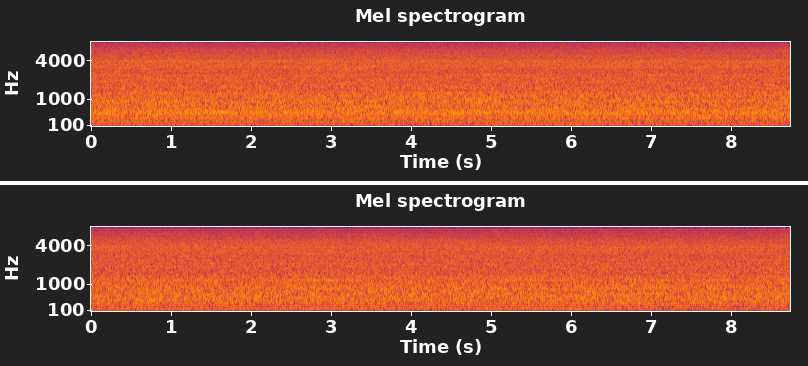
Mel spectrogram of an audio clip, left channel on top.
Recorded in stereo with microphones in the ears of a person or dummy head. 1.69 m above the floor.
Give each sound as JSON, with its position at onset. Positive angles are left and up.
{"t": 0.0, "sound": "running water", "side_deg": 60, "distance_m": 2.0}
